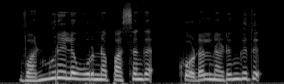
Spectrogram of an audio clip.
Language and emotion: Tamil, fearful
